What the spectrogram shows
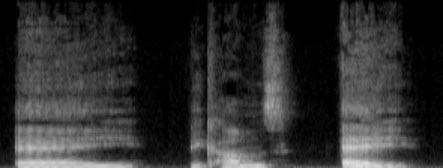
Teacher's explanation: A is actually two vowels pushed together to make one sound.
